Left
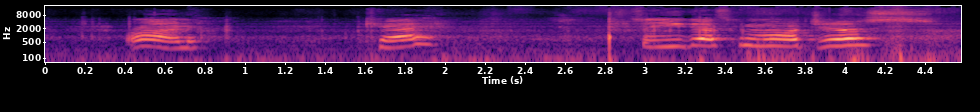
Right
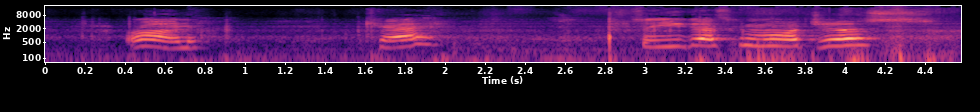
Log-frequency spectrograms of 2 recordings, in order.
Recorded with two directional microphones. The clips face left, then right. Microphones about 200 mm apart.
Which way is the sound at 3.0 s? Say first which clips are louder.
Left 1 dB; 15° left (ahead or behind).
